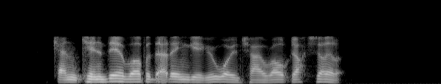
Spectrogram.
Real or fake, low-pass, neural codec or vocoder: fake; 3.6 kHz; codec, 16 kHz in and 24 kHz out, 0.4 kbps, LongCat-Audio-Codec, four codebook decoder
